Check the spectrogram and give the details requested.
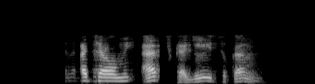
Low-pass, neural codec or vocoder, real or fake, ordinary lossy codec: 7.2 kHz; codec, 44.1 kHz, 3.4 kbps, Pupu-Codec; fake; AAC, 16 kbps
